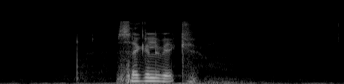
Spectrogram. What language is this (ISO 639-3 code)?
nor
